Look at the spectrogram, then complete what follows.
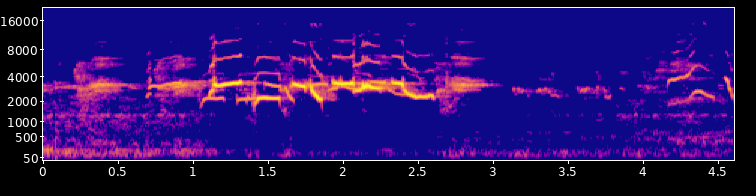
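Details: Oriental magpie-robin lure song for home-kept birds: one strong phrase of fluting whistles and quick slurs lasting about two seconds, then soft, scattered notes trailing off.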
